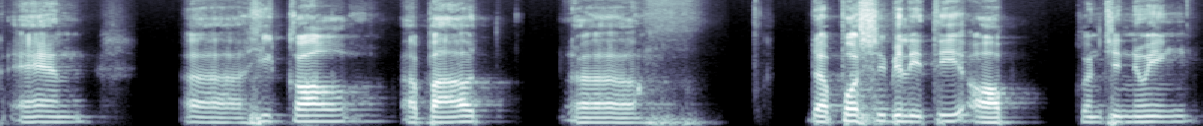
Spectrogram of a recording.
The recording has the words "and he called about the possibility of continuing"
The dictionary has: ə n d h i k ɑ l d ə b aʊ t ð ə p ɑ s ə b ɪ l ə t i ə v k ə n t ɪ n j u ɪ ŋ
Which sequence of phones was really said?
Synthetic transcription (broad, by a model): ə n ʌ h i k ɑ l ə b aʊ t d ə p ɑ s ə b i l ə t i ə f k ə n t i n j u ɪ ŋ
